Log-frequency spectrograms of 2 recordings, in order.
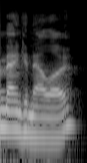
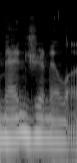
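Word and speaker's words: Manganiello: week Mason oh yeah Joe manganello that's how you pronounce it Mason he is Deathstroke I've been saying manganello well you're an idiot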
